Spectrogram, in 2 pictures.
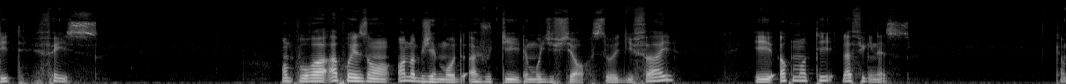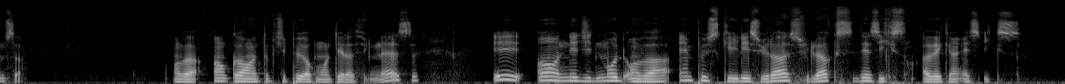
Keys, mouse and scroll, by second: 1.3-2.8 middle drag, 2.8 Tab, 4.8 click, 6.4-10.6 drag, 12.6-14.6 drag, 14.6 scroll down 2, 14.8 middle click, 15.5-16.0 scroll up 2, 16.0 Tab, 17.4 a, 17.7 a, 18.1 a, 19.4 s.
